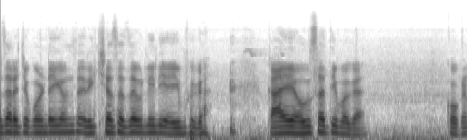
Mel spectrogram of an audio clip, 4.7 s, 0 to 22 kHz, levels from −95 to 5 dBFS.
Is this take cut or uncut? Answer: uncut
